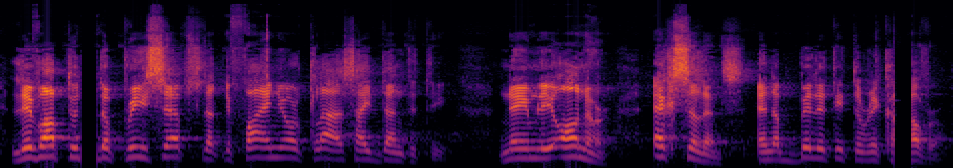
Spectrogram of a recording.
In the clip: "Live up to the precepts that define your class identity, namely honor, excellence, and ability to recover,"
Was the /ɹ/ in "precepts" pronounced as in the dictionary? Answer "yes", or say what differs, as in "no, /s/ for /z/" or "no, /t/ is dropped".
yes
